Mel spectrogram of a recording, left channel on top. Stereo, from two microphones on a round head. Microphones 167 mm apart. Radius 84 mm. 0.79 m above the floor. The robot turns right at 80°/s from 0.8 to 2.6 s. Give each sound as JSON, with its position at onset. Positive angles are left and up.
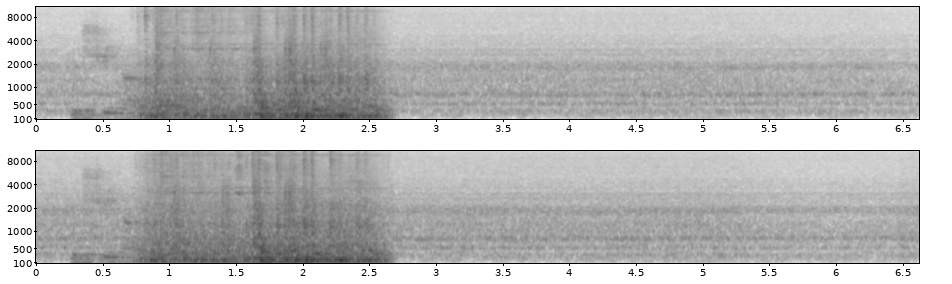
{"t": 0.2, "sound": "a man speaking", "azimuth_deg": 170, "distance_m": 7.0}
